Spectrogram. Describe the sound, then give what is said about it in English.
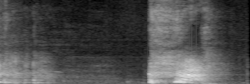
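A person clears their throat roughly, then after a short pause lets out a sudden, loud, harsh cough; no talking. “God damn it, …, you're already infected”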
